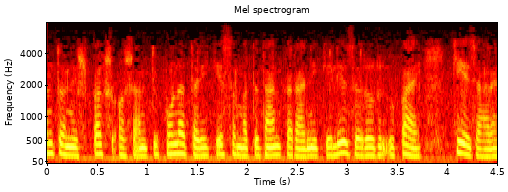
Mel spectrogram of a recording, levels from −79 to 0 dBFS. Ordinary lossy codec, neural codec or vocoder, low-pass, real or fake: none; none; none; real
